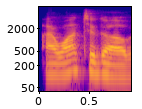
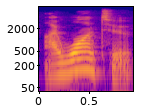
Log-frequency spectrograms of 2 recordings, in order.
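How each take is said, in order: First: "to" reduced to a short schwa; quick weak "tuh" for "to" before "go". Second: "to" with a full oo vowel; stressed, unreduced "too" for "to"; stressed strong "to". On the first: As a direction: say "to" as an unstressed "tuh". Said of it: "ت با صدای شعا هست". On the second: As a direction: say "to" like "too" at the end. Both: Shown as a demonstration.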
